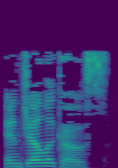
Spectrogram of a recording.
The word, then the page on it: angelicas: British English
